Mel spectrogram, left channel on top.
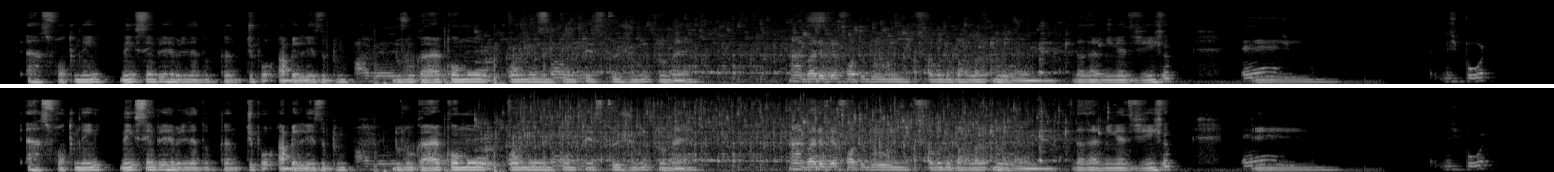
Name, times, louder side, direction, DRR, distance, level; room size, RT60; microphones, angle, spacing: voice 1, 0.3-3.6 3.9-7.0 7.9-11.7 12.0-12.2 12.5-13.4, right 2 dB, 45° right, 0.9 m, -28 dB
sound 1, 3.2-13.8, equal, 5° left, 0.9 m, -48 dB
voice 2, 3.5-4.6 5.3-6.3 8.1-8.5 12.4-13.0 14.4-14.8, left 3 dB, 55° left, 1.5 m, -39 dB
Sink (filling or washing), 4.6-11.4, right 5 dB, 85° right, 1.1 m, -38 dB
7.3 x 5.7 x 3.4 m
head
